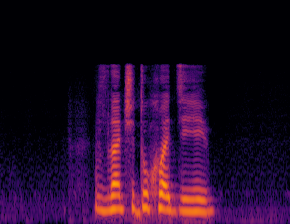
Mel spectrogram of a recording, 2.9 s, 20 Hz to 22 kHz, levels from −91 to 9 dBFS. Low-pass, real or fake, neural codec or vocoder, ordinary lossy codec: none; fake; codec, 16 kHz, 1 kbps, FunCodec, trained on Chinese and English, 50 frames a second; none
